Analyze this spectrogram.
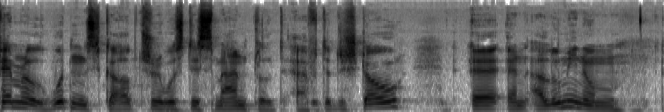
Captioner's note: german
